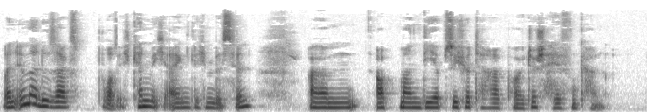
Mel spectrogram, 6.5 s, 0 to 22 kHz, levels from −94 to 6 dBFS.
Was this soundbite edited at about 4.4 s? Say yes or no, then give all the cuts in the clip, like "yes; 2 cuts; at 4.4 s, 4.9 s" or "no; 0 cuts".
no; 2 cuts; at 1.2 s, 3.0 s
